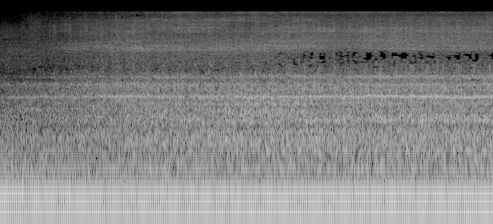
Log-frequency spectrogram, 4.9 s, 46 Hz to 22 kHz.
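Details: 1975 International Harvester Scout II, stock 345 V8: steady, even low rumble with no misses, knocks or ticks, rhythm constant; a healthy idle.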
